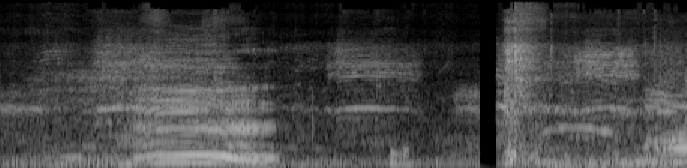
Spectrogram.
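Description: Kathewadi sheep bleat close by, one long wavering bleat followed by shorter calls, loud against a rough outdoor background.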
